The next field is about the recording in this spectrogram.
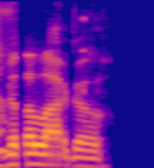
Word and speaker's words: vitiligo: Wait, is that how you actually say that word? – That's not how you say it, but I know what you mean. – No, okay. No, because I was like, that don't sound right. I thought it was vitiligo. – It's vitiligo.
